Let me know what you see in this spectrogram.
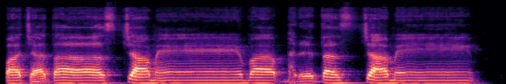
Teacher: So the ava, you should not say that is silent. So you have to elongate that me. And you should not give a breath after that. If you give a breath, you have to say avabhrita.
